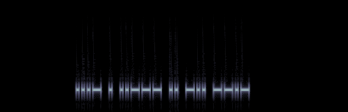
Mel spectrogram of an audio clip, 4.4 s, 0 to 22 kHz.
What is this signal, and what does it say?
Morse code, heard as a keyed tone, about 34 wpm, 700 Hz. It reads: VE2IDQ
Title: DXCC-100 Call Signs - 6 Characters - Repeated 2x - 35wpm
